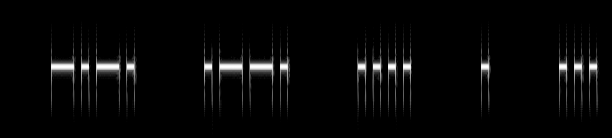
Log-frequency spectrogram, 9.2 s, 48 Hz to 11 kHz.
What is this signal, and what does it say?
Morse code, heard as a keyed tone, about 10 wpm, spaced as for 6 wpm, 800 Hz. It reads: CPHES
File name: LEZIONI / 6 PKX0 / 6 P ws 10wpm 3751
